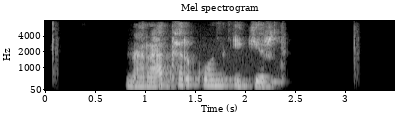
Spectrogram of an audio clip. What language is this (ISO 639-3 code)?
abk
